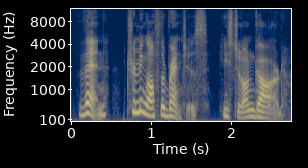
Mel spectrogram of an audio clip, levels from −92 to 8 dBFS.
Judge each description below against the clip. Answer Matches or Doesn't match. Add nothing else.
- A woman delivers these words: Matches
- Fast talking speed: Doesn't match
